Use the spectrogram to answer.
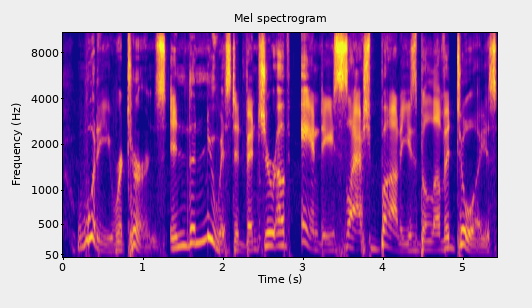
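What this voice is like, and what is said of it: Radio DJ voice. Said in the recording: “do it in my DJ voice?”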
